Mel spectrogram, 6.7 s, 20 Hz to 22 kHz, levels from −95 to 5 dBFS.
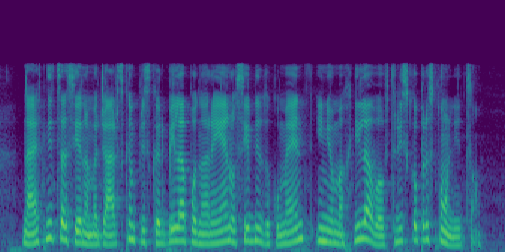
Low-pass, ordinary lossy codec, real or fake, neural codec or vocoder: none; none; real; none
